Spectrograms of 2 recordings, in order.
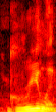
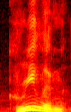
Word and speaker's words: ghrelin: about it in terms of our appetites is grilling that's spelled g-h-r-e-l-i-nreeland so I mentioned that leptin tells us to stop eating greylin lets us know when we should start eating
